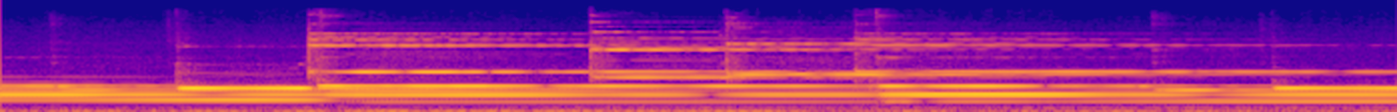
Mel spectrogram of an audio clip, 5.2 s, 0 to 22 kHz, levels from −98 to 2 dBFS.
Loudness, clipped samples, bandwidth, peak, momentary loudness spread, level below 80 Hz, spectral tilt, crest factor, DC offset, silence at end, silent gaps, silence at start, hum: -18 LUFS; under 0.1%; 10.5 kHz; -6 dBFS; 7 LU; -50 dBFS; -2.5 dB/octave; 12 dB; under 0.1%; 0 s; none; 0 s; none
